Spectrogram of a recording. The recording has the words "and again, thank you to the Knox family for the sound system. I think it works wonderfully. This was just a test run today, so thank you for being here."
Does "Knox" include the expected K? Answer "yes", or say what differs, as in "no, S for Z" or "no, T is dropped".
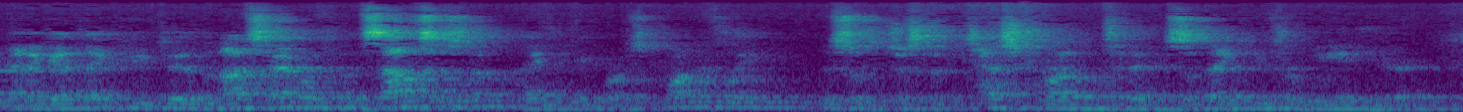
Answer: no, K is dropped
